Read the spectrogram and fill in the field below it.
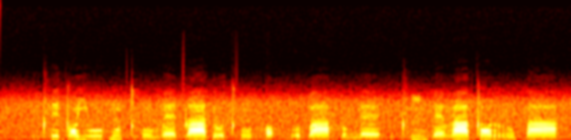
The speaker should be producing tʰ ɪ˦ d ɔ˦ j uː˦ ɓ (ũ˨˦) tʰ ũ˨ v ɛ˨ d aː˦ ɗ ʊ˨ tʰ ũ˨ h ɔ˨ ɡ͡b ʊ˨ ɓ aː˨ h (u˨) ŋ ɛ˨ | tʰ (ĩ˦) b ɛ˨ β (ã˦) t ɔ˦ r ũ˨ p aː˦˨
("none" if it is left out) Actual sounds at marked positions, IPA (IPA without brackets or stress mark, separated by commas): ũ˦, ʊ˨, ĩ˦, a˦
